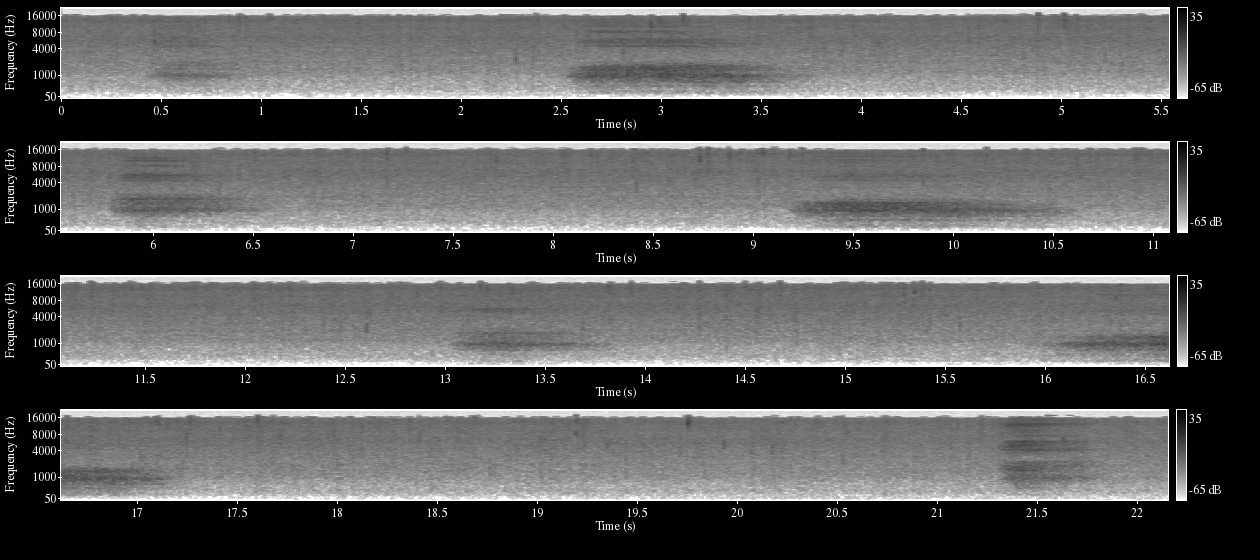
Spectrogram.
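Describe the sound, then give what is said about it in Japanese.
Steady rain hisses continuously and evenly outside a Shinto shrine, showing no sign of stopping, with a louder drip or splash standing out every few seconds. No voices, just the moderate wash of rainfall. “雨、やっぱり止む気配がありませんね。”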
